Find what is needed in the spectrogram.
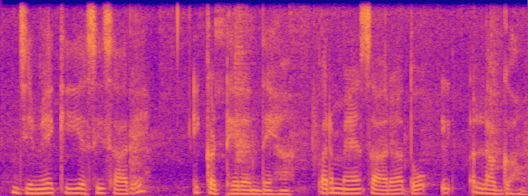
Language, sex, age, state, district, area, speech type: Punjabi, female, 18-30, Punjab, Patiala, rural, spontaneous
